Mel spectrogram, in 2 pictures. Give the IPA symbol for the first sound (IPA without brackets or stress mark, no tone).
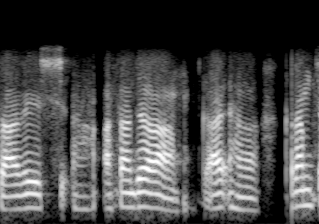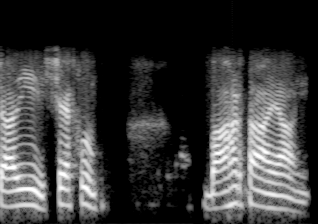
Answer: s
